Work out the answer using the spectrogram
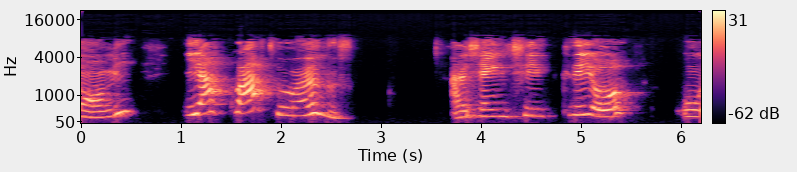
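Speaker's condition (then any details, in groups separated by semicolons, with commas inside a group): Cerebral palsy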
